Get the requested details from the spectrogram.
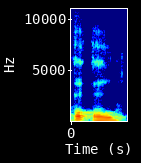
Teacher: either a glottal stop, like uh-oh, the kind of consonant sound between those two vowels, or even just a vowel marker, depending on where it is in the word and on the word.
